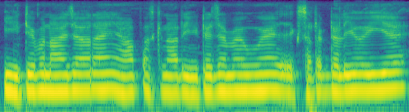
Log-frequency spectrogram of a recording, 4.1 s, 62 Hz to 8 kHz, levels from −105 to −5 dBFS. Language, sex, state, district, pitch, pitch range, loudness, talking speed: Hindi, male, Madhya Pradesh, Katni, 155 Hz, 150-160 Hz, -12 LUFS, 250 wpm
